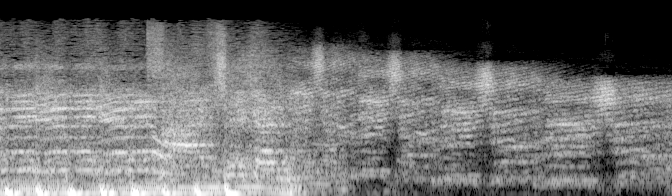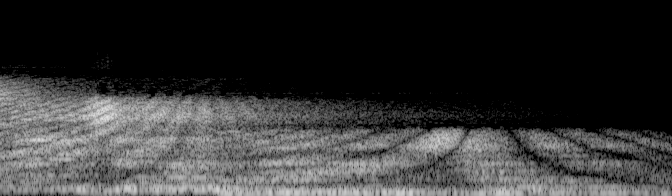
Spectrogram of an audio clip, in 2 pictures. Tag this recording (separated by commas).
Music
